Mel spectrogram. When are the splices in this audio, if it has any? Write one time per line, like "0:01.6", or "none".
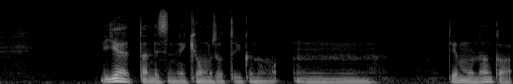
0:02.8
